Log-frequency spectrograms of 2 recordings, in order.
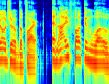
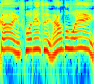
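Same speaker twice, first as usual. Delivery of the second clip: put-on very high, whiny five-year-old voice; 14 semitones higher than usual. Discussing a JoJo character, the speaker imitates him as a whiny five-year-old. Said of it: "imagine like a five year old's voice".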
